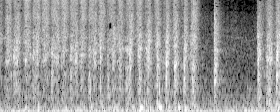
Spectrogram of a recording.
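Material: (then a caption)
Leather. A black leather loafer, worn on a foot resting on a blue plastic stool, is brushed back and forth with a wooden-backed horsehair shoe brush. The bristles make steady, rhythmic swishing strokes across the leather upper, each a broad bright rub over a low background hum. A brief lull near the end is followed by a few more strokes.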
